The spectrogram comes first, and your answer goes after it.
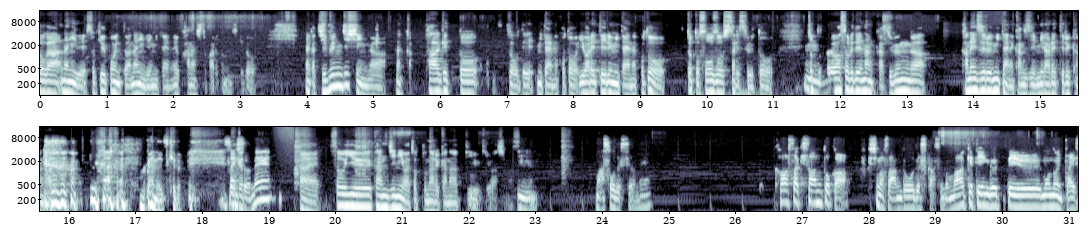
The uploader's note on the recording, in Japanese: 収録はzoomを活用して遠隔で行いました。音声が聞きづらい部分がある点、ご了承ください。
